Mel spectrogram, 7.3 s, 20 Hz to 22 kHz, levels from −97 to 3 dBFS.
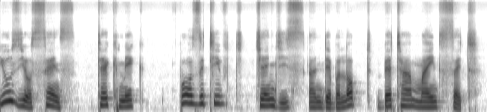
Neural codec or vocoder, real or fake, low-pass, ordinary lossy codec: autoencoder, 48 kHz, 128 numbers a frame, DAC-VAE, trained on Japanese speech; fake; none; none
